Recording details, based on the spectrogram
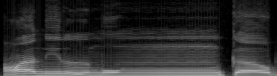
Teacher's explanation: nunnya ini dibaca dengan samar ditahan dua harakat sambil bersiap ke huruf kaf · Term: ikhfa hakiki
